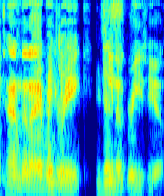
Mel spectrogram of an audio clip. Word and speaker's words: Pinot Grigio: The only time that I ever drink Pinot Grigio. Does Pinot have a T at the end? Even though it's Italian? Yes, even though it is Italian.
